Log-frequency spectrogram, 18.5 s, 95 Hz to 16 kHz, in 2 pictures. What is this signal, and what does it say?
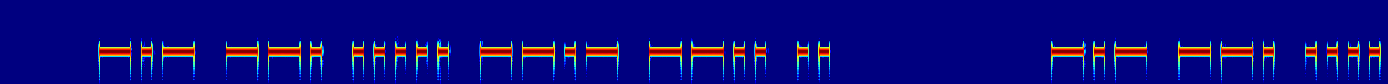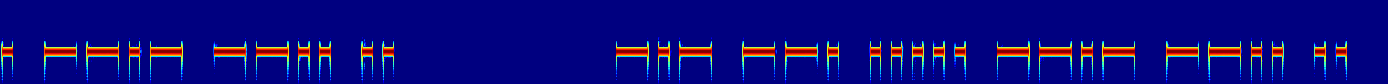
Morse code, heard as a keyed tone, about 17 wpm, 700 Hz. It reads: KG5QZI KG5QZI KG5QZI
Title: USA Call Signs - 6 Characters - Repeated 3x - 17wpm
